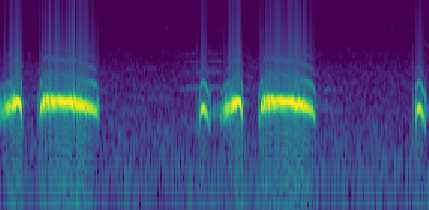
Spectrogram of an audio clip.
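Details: A decoy spotted dove coos the halting pattern used to rouse wild birds. Two phrases of short rising hoots leading into a long, steady, soft coo, then the first hoot of another.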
